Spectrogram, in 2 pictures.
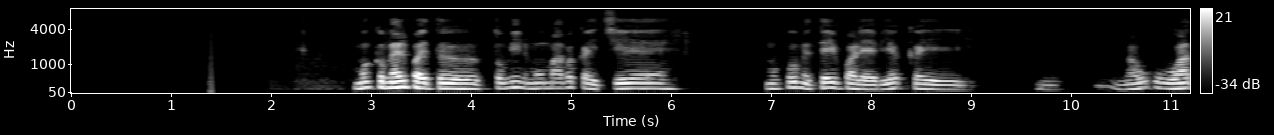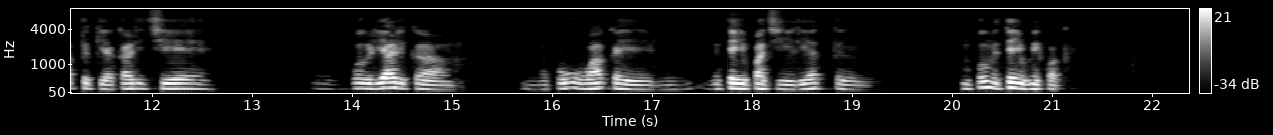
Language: Huichol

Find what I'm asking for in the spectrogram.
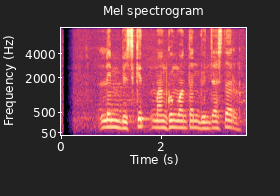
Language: Javanese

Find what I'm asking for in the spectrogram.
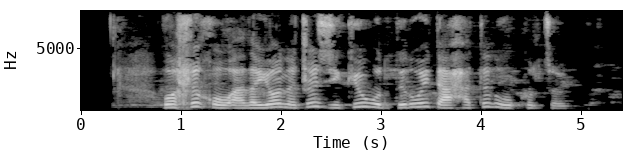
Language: Abkhazian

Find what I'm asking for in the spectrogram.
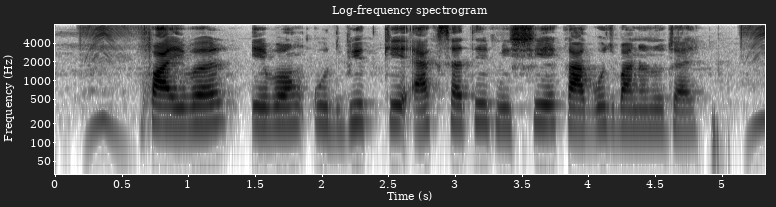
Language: Bangla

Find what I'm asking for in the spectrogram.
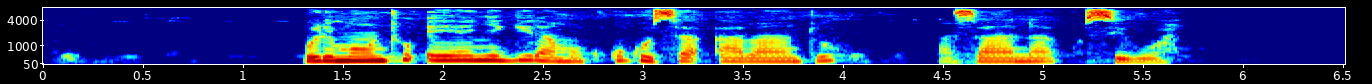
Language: Ganda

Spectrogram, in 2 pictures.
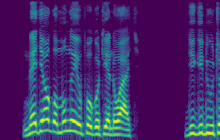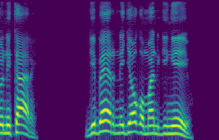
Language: Luo (Kenya and Tanzania)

